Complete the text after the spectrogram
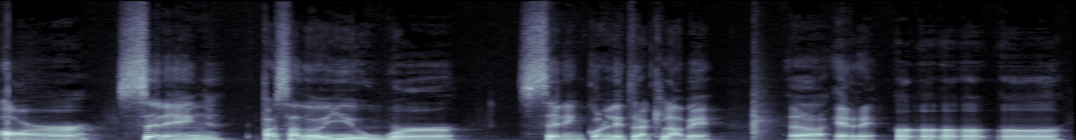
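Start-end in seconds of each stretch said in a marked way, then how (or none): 5.2-6.7 short repeated "er, er, er"; isolated R sound. Shown as a demonstration. Teacher isolating the key R for learners, repeated short sound. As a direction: drill the sound "er" on its own, over and over. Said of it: "T como R".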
